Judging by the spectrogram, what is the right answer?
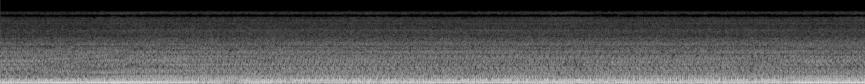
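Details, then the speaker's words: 1993 Dodge Ram W-350 4x4 with the 12-valve 5.9 Cummins intercooled diesel, 51k miles, freshly serviced, automatic four-speed, driving uphill through all gears: a deep, even drone with no slip or hard shift. Healthy engine and smooth shifting. "we'll head up the hill so you can hear the 12-valve run as well as the automatic four-speed transmission go through all the gears you can hear for yourself how it doesn't slip or shift hard at all"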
